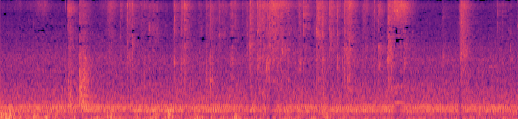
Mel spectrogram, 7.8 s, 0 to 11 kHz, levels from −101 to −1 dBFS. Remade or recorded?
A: recorded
